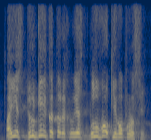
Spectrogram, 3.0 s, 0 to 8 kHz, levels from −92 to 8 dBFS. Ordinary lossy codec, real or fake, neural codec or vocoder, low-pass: none; fake; codec, 16 kHz, 2 kbps, FreqCodec, smaller model; none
